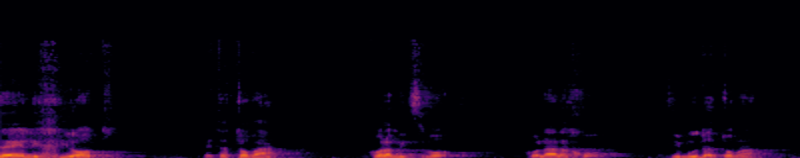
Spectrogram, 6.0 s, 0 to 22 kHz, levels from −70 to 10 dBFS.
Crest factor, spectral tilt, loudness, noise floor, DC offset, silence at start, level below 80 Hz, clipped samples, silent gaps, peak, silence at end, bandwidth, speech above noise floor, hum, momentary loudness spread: 20 dB; -6.5 dB/octave; -25 LUFS; -63 dBFS; under 0.1%; 0 s; -76 dBFS; under 0.1%; none; -6 dBFS; 0.25 s; 16.5 kHz; 40 dB; none; 17 LU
